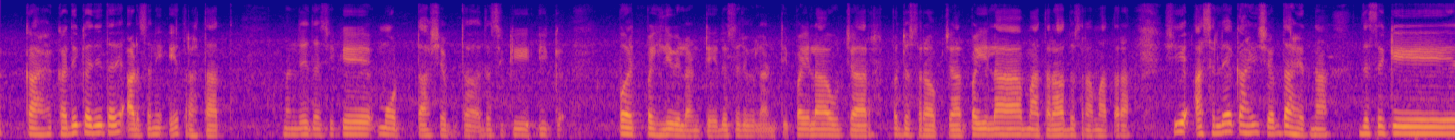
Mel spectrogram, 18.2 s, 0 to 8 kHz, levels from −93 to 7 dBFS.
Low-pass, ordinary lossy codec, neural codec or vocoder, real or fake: 7.2 kHz; none; none; real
